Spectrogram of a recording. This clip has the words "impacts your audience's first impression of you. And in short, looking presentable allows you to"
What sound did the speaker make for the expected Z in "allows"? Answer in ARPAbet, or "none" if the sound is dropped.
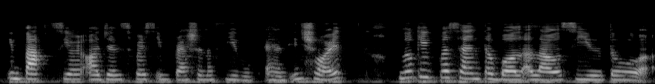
S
